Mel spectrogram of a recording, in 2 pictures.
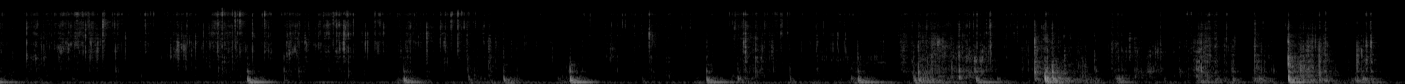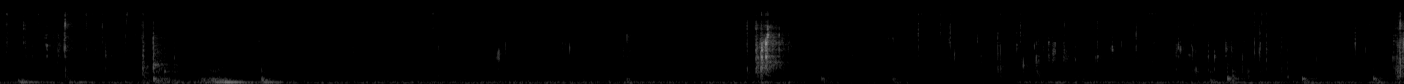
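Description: Soaked, mushy Palmolive soap bars being squeezed and crumbled by hand in a tub of soapy water, making wet squishing and crunching sounds. The sounds are dense and busy at first, then sparser and quieter, with one louder sudden sound about three-quarters of the way through.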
